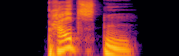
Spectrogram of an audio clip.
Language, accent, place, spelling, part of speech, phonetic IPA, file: German, Germany, Berlin, peitschten, verb, [ˈpaɪ̯t͡ʃtn̩], De-peitschten.ogg
- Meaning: inflection of peitschen: 1. first/third-person plural preterite 2. first/third-person plural subjunctive II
